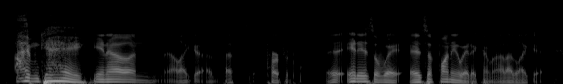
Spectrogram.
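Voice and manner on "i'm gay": acted-out high, loud, blurted screamed outburst. Retelling how a character came out to family in church: imitating Kenny screaming. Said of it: "Kenny screams".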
